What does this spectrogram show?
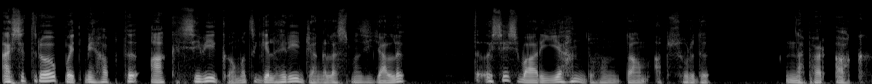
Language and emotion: Kashmiri, sad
